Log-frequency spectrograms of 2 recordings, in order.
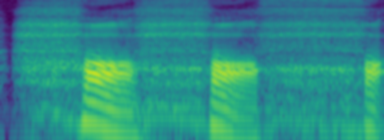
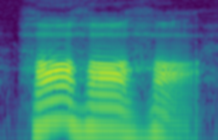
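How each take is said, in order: First: The h carries a large burst of breath. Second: The h is light with little breath. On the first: The speaker calls it wrong. "It's not this massive amount of breath" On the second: The speaker calls it right. "as if you were saying ha ha ha. Very funny"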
